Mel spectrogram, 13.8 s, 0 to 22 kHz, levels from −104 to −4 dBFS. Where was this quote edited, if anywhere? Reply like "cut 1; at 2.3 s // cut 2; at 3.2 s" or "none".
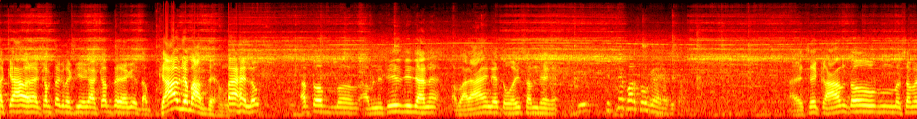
cut 1; at 3.4 s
